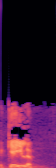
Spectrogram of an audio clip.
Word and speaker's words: golem: When I was a kid, they used to call it, because I grew up in a very Lithuanian Yiddish pronunciation, they used to call me all the time a galem. There'd be a galem.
